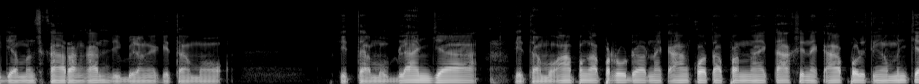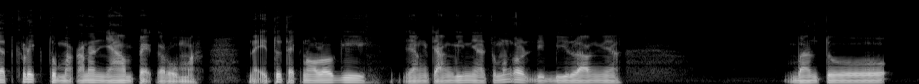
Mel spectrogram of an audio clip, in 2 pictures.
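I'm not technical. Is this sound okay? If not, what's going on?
Yes, this sound is okay; there's nothing going on with it that needs attention.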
